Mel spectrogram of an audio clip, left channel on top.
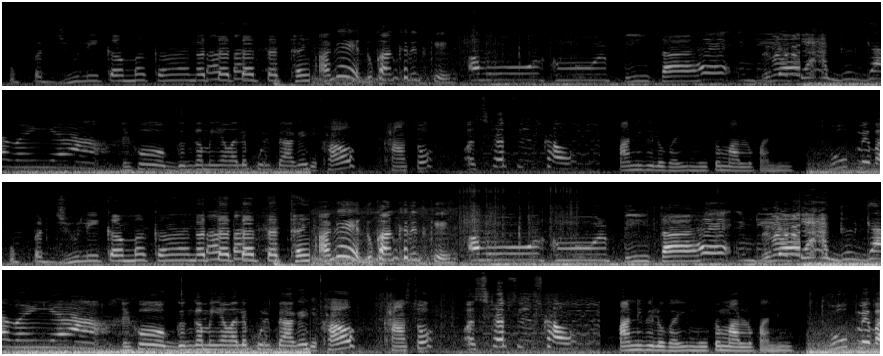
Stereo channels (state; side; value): quieter; left; 13.6 dB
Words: ऊपर जूली का मकान। आगे दुकान खरीद के अमूल कूल पीता है इंडिया। गंगा मैया देखो, गंगा मैया वाले पुल पे आ गए। खाओ, खांसो और स्ट्रेप्सिल्स खाओ। पानी पी लो भाई, मुंह पे मार लो पानी। धूप में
